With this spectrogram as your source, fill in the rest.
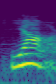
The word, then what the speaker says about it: llama: If you want to really say it the Spanish way, you say llama, right, Brent? Mm-hmm. Llama. When you have two L's, that means say it like a Y, llama. But if you're saying it the English way, you can say llama.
